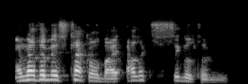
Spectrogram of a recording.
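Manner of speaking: posh upper-class British accent. Trying out another voice for their show, the speaker does play-by-play; higher-class british accent. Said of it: "higher class British accent".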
